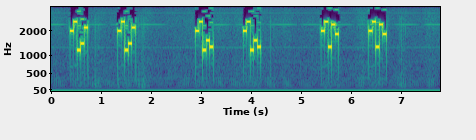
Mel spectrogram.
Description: Five-tone selective call (ZVEI), heard as quick runs of five tones, tones of about 70 ms. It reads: 88249 88249 88253 88253 88307 88307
